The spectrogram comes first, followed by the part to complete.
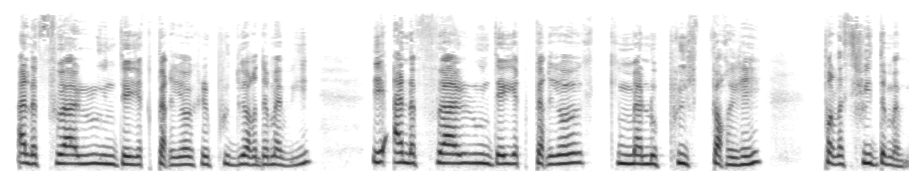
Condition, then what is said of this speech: Deafness. Alors que j'ai une surdité profonde, tout le monde est bien, qu'avec ma surdité, il y a un accent.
